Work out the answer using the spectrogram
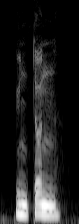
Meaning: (noun) 1. large barrel 2. tonne, metric ton 3. ton; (verb) inflection of tonner: 1. first/third-person singular present indicative/subjunctive 2. second-person singular imperative
- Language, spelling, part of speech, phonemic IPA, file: French, tonne, noun / verb, /tɔn/, Fr-tonne.ogg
